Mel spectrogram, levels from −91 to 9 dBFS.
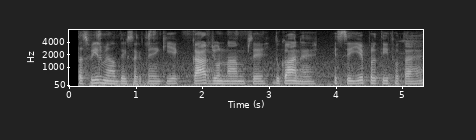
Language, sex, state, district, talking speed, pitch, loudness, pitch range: Hindi, male, Bihar, Madhepura, 225 wpm, 135 Hz, -21 LUFS, 130-145 Hz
